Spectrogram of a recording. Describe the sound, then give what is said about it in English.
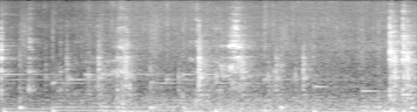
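Rice sizzles steadily in a hot pan as it is stir-fried while a utensil scrapes and stirs, with repeated tossing motions creating bursts of crackle and a low, rumbling churn underneath. “Give it a quick toss. Get that all incorporated, like that.”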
